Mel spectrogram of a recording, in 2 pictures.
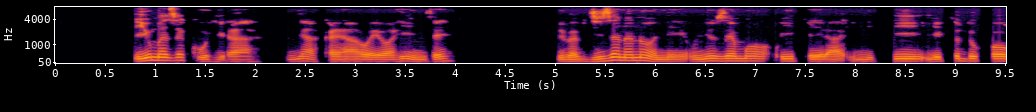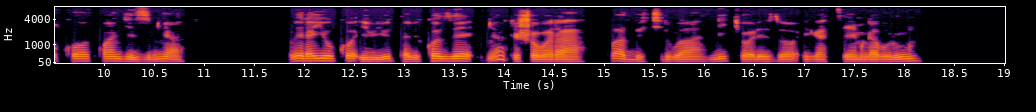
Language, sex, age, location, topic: Kinyarwanda, female, 18-24, Nyagatare, agriculture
